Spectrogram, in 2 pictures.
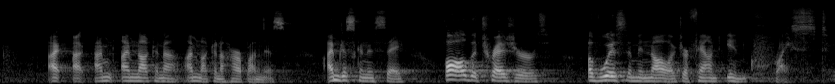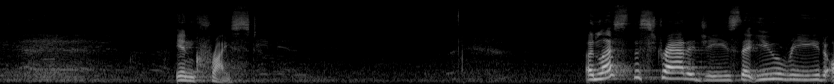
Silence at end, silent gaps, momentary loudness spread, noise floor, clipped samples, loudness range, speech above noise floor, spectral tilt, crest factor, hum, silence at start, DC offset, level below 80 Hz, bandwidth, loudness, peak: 0 s; none; 22 LU; -61 dBFS; under 0.1%; 10 LU; 32 dB; -5.5 dB/octave; 22 dB; none; 0.5 s; under 0.1%; -74 dBFS; 16 kHz; -29 LUFS; -10 dBFS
